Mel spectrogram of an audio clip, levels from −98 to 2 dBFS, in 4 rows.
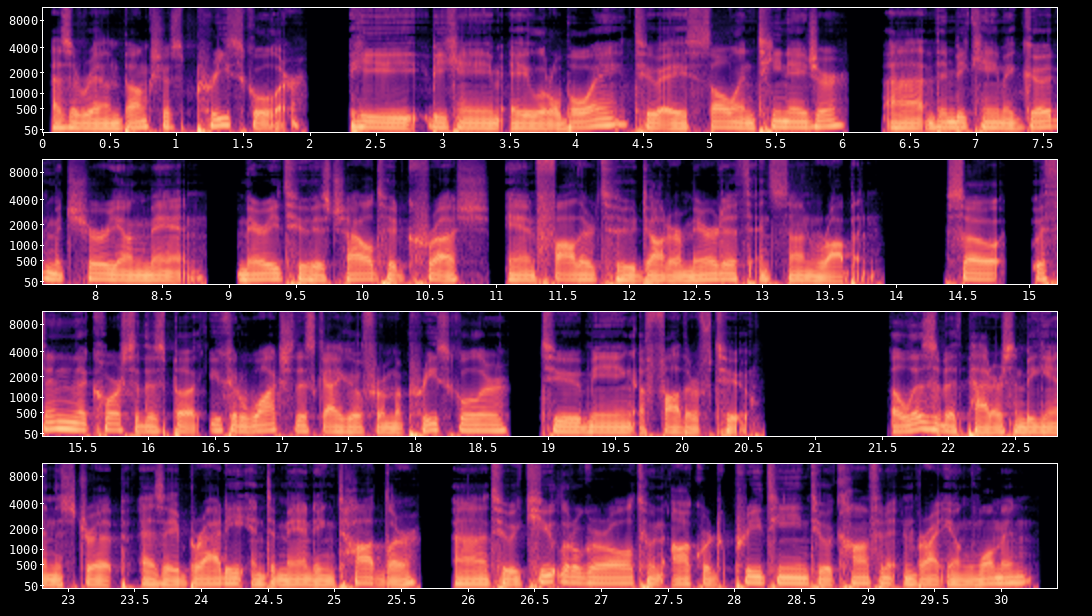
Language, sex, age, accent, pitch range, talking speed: English, male, 30-49, American, 80-100 Hz, 165 wpm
